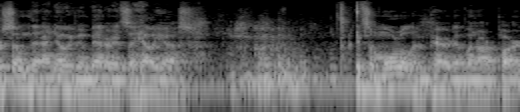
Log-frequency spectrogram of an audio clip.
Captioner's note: laughter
